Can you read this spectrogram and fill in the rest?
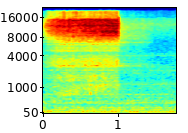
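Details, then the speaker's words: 2005 Procharged Trailblazer fuel injector bench test, pressurized: a steady spray hiss cuts off cleanly when the terminal is released. The injector closes properly and isn't sticking after tapping. "tap it a couple times and this one also seems pretty happy"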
